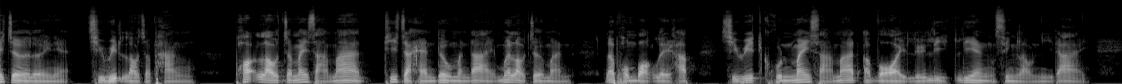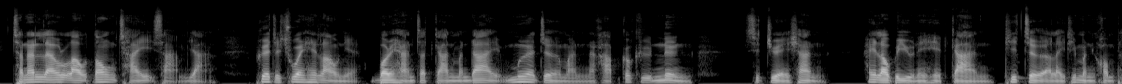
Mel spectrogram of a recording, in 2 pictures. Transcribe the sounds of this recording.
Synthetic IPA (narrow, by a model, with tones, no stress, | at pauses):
ma˥˩jt͡ɕɤː˧lɤː˧jnḭ˥˩ɐt͡ɕʰiː˧wi˦˥t̪̚ɾa˧wt͡ɕa˨˩pʰa˧ŋ | pʰɔ˦˥ɾa˧wt͡ɕa˨˩ma˥˩jsa̰ː˩˦maː˥˩t̪ʰːiː˥˩t͡ɕa˨˩ʔhɛː˧ndɯ˥˩wma˧ndaː˥˩jmɯ˥˩ɐɾa˧wt͡ɕɤː˧ma˧n | lɛː˦˥wpʰo˩˦mbɔː˨˩k̚lɤː˧jkʰa˦˥p̚ | t͡ɕʰiː˧wi˦˥t̪̚kʰu˧nma˥˩jsa̰ː˩˦maː˥˩t̪̚ʔa˧wɔː˧jɾɯː˩˦liː˨˩k̚li˥˩əŋsi˨˩ŋla̰˨˩wniː˦˥daː˥˩j | t͡ɕʰa˧˥na˦˥nlɛː˦˥wɾa˧wt̪ɔ˥˩ŋt͡ɕʰa˦˥jsa̰ː˩˦mja̰ː˨˩ŋ | pʰɯ˥˩ɐt͡ɕa˨˩t͡ɕʰu˥˩əjɦa˥˩jɾa˧wni˥˩ɐbɔː˧ɾi˦˥ɦaː˩˦nt͡ɕa˨˩t̪̚kaː˧nma˧ndaː˥˩jmɯ˥˩ɐt͡ɕɤː˧ma˧nːa˦˥kʰa˦˥p̚kɔː˥˩kʰɯː˧nɯ˨˩ŋ | si˦˥t̪̚t͡ɕu˧eː˧t͡ɕʰa˥˩n | ha˥˩jɾa˧wpa˧jːuː˨˩na˧jɦeː˨˩t̪̚kaː˧nt̪ʰiː˥˩t͡ɕɤː˧ʔa˧ɾa˧jt̪ʰiː˥˩ma˧nkʰɔ˧mpʰ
